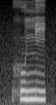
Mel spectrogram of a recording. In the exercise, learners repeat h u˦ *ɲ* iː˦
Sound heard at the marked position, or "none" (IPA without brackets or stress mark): ɲ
